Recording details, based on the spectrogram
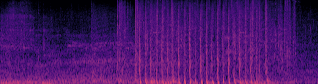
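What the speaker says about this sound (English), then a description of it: "Someone's inside shooting." Rapid video game gunfire, a quick burst of roughly twenty evenly spaced shots rattling like an automatic weapon, loud and close after a few seconds of muffled background noise.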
